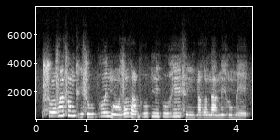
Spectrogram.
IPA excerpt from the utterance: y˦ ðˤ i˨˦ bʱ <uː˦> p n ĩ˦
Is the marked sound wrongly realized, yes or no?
no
